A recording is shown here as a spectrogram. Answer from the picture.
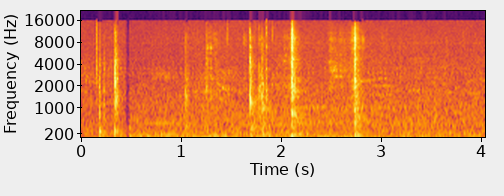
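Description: About six short, sharp clicks and taps, irregularly spaced and some in close pairs, over a quiet background.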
